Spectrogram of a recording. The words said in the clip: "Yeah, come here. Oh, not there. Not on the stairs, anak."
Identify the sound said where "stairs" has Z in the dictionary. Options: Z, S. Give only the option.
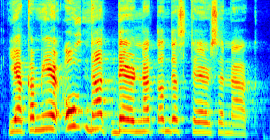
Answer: S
